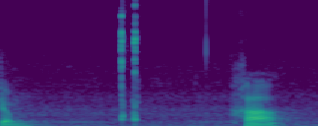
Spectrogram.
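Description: A computer mouse button clicked twice in quick succession a little under a second in, followed by one faint tick.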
